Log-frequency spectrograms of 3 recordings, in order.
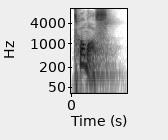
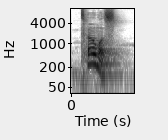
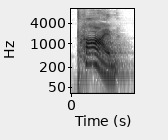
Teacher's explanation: True T, it's going to be like this, that the tip of your tongue comes beyond the upper teeth and you're going to pronounce it like t.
